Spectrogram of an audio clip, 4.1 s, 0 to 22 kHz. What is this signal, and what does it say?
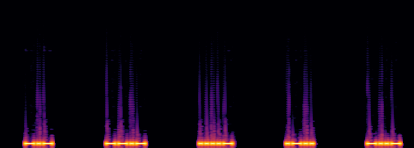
Morse code, heard as a keyed tone, about 42 wpm, spaced as for 14 wpm, 700 Hz. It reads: KQ4LX
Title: USA Call Signs - 5 Characters - 6x Character Spacing - 40wpm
